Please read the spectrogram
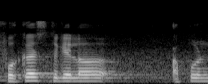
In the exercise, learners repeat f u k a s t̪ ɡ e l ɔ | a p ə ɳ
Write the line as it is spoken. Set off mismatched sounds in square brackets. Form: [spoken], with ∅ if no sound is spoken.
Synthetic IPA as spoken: f [o] k [ə] s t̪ ɡ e l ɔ | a p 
